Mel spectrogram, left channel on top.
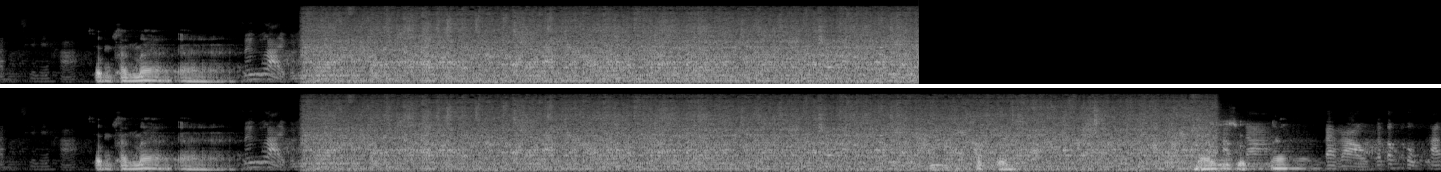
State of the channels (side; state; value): left; drops out; at 9.2 s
